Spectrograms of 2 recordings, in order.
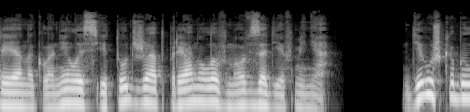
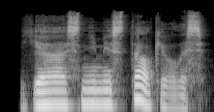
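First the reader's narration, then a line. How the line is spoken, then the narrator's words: Uncertain reply. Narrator (Russian): неуверенно ответила та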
